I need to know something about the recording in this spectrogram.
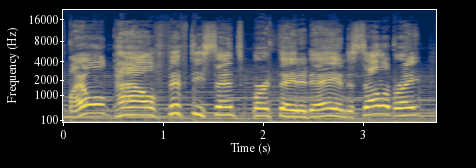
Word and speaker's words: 50 Cent: The question was, if 50 Cent, and yes, that's exactly how you pronounce his name, were paid his proceeds for his minority stake in the deal, all in 50 cent pieces.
